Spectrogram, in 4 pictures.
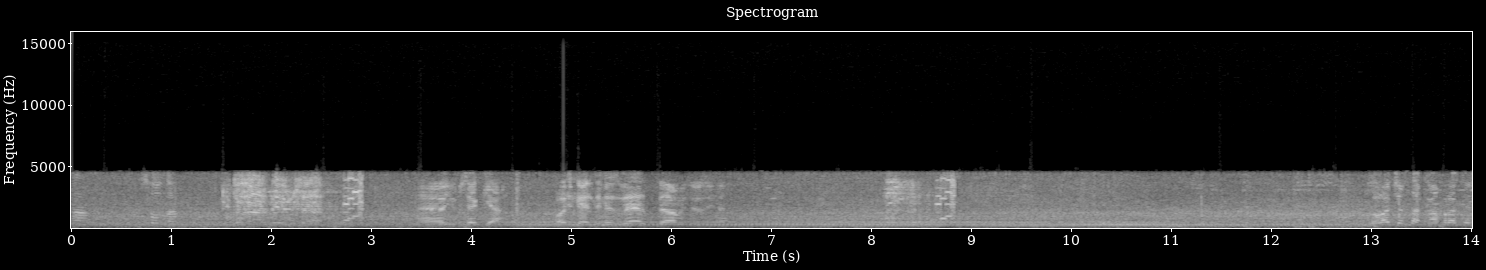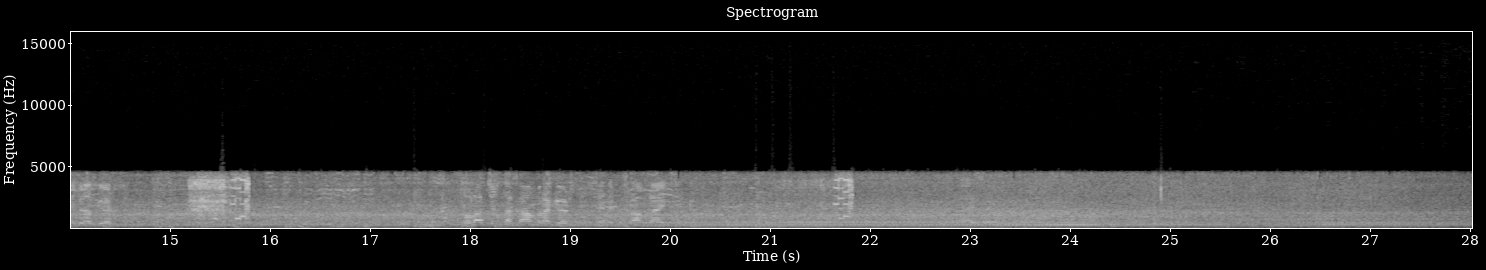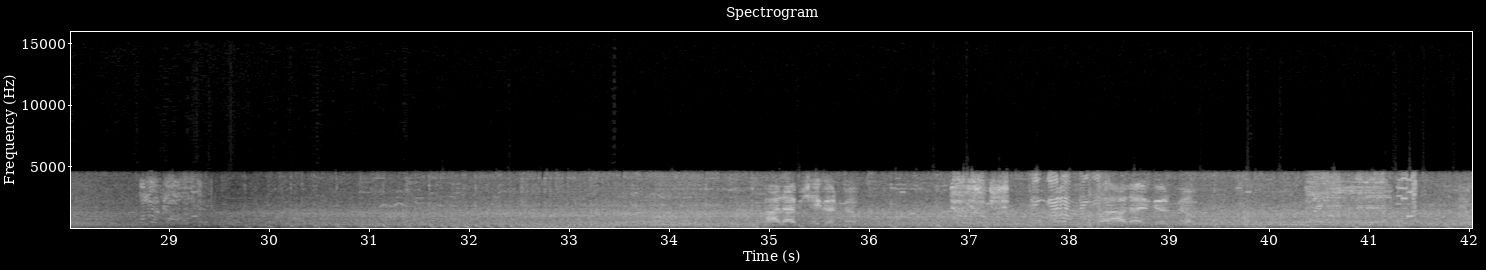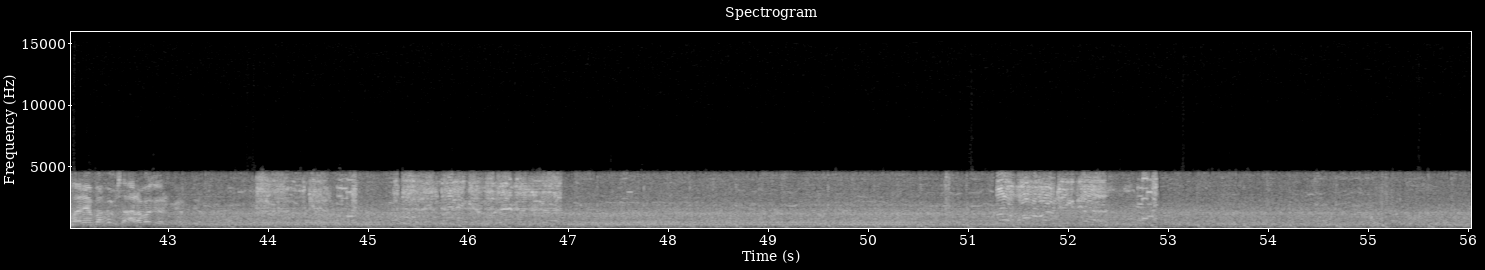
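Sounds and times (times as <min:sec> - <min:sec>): car engine hum: 0:00.0 - 0:56.0
road noise inside car: 0:00.0 - 0:56.0.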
